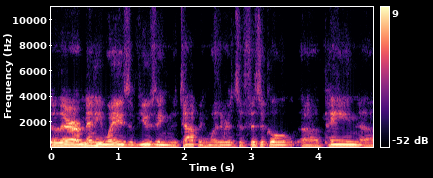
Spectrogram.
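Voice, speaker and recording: A man's fairly low voice, monotone and flat, at a fairly slow pace. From Canada. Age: 70s. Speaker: tapping trainer. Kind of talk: talk with consecutive interpretation. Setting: video call. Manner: halting with fillers.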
